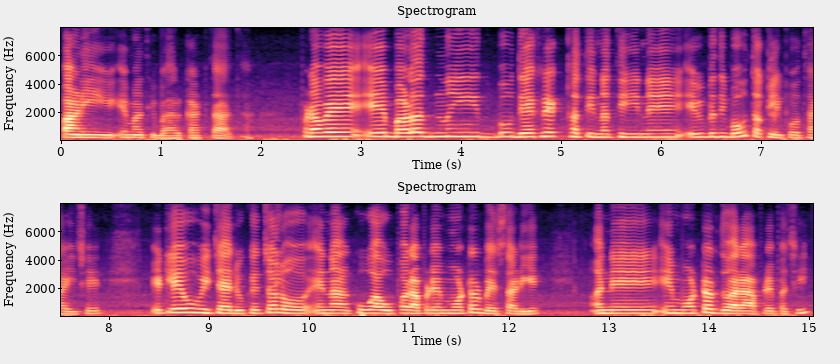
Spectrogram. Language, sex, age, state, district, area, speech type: Gujarati, female, 60+, Gujarat, Anand, urban, spontaneous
